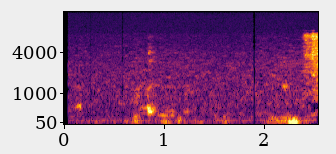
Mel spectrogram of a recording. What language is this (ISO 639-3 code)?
pus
